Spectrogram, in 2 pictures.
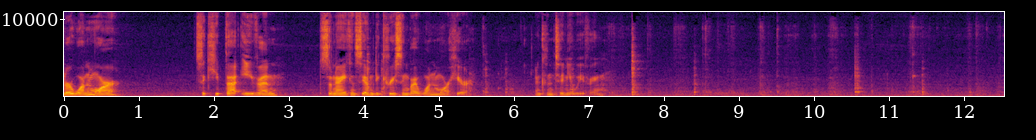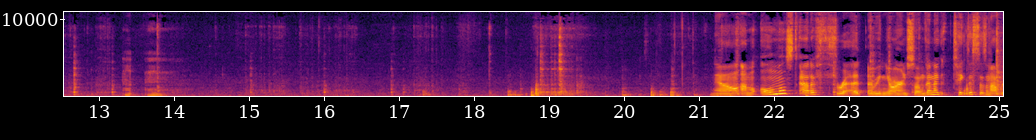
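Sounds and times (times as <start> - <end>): handling noise: 14.6 - 25.0.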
